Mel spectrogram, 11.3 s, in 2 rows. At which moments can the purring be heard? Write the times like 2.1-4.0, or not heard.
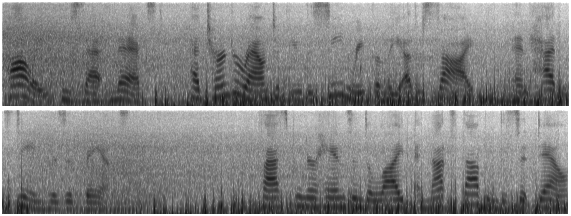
0.0-7.3.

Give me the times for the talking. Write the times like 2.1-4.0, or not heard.
0.0-7.0, 8.2-11.3.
